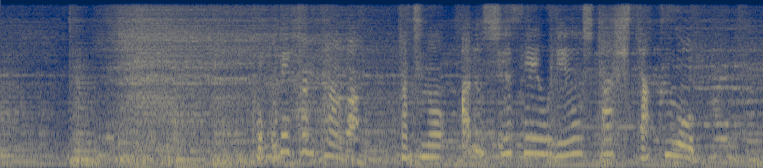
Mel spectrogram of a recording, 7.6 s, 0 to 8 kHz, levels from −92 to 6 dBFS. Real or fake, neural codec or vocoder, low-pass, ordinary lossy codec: fake; codec, 32 kHz, 1.9 kbps, SNAC; 7.2 kHz; none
